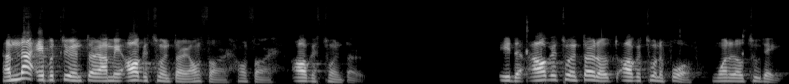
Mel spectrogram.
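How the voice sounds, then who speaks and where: Easygoing male co-host, bright and a touch high-pitched. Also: lively intonation, fast talker. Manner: easygoing, hesitant, lots of fillers. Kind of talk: casual live-stream chat.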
